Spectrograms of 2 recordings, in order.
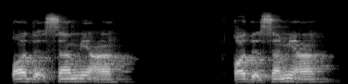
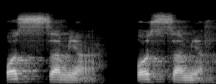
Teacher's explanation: kalau menurut imam kita Hafiz An Asim ini tidak dibaca idgham, melainkan dibaca jelas.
